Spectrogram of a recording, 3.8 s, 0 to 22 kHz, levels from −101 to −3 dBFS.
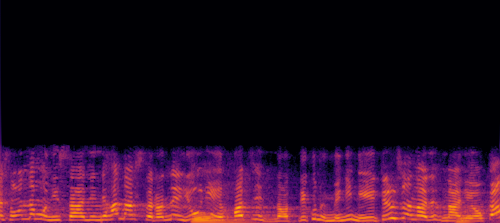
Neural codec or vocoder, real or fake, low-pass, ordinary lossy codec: none; real; 7.2 kHz; Opus, 24 kbps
